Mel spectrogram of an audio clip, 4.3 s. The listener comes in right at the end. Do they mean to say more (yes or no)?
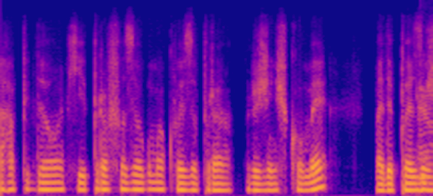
no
